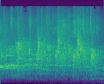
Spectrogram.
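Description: A church congregation applauding loudly, a dense continuous wash of clapping from many hands that holds steady throughout, with voices mixed faintly into it.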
